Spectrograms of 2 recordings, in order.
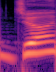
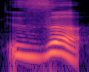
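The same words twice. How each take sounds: First: The consonant is the plain ज sound. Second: The consonant is the dotted ज़ sound. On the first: The speaker calls it wrong. "इसको ज नहीं बुलाएंगे" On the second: The speaker calls it right. "जब different sound होता है इसलिए उसको नुक्ता लगाते हैं"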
